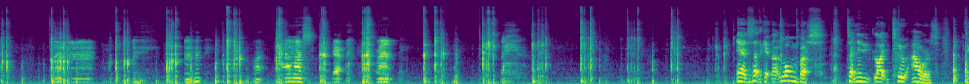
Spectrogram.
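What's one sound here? Dishes and utensils clatter and clink.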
